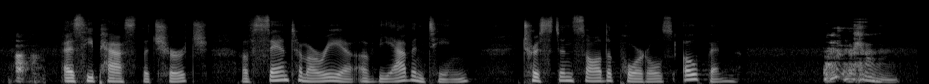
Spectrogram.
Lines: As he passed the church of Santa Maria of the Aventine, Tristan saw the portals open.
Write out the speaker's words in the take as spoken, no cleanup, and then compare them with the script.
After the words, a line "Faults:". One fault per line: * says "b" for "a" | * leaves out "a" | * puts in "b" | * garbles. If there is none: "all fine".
As he passed the church of Santa Maria of the Aventine, Tristan saw the portals open.
Faults:
all fine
